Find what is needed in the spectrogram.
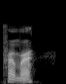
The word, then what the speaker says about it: Primer: And I should say that this week's movie is from 2004, Primer, or as some pronounce it, Primer.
